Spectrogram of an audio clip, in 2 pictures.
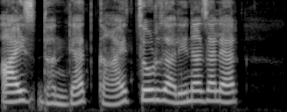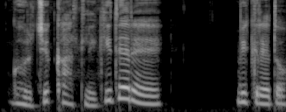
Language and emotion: Goan Konkani, fearful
